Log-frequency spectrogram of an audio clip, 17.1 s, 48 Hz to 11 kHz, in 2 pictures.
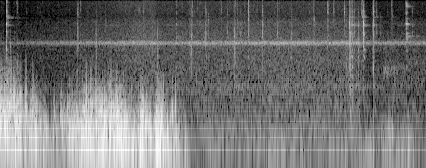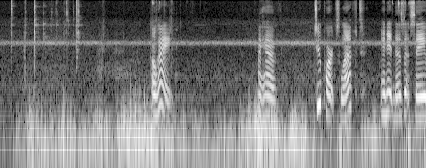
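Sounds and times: metal parts clicking: 1.5 - 10.7.

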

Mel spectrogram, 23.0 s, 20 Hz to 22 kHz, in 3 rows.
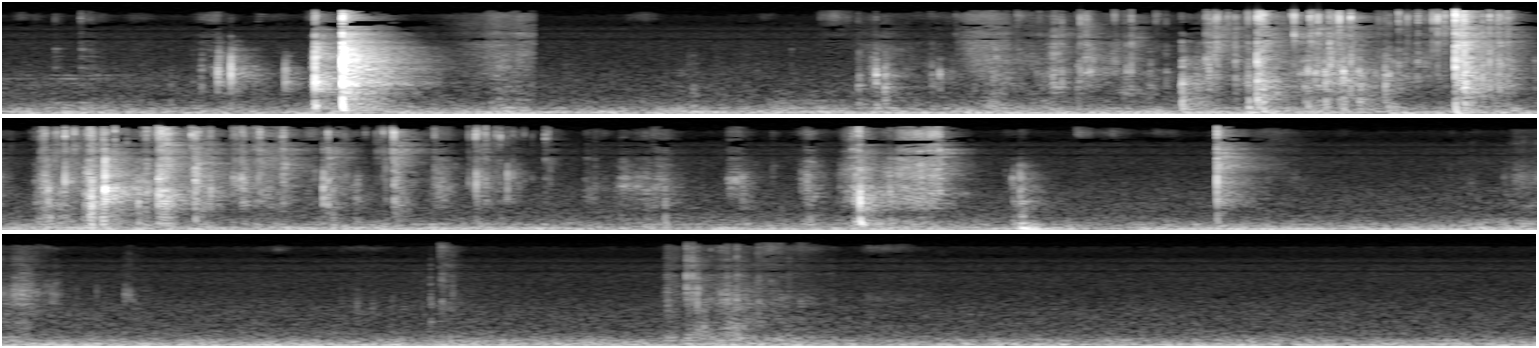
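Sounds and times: cardboard packaging crinkling: 5.1 - 10.5.

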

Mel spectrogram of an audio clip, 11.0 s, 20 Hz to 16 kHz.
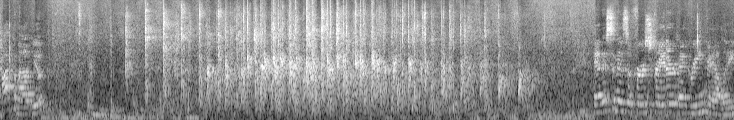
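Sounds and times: audience clapping: 1.8 - 8.1.

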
